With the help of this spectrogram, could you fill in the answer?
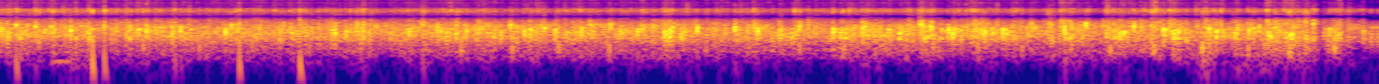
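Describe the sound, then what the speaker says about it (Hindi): A large audience at a live Hindi business seminar claps loudly and steadily for themselves, a dense, sustained wash of many hands throughout with no voices on top. "एक बार जोरदार ताली अपने लिए।"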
